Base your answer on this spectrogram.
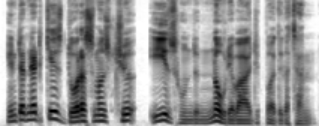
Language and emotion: Kashmiri, neutral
